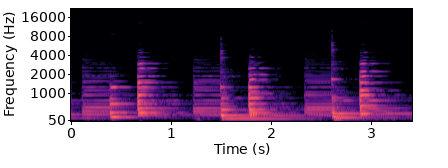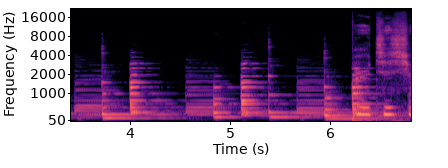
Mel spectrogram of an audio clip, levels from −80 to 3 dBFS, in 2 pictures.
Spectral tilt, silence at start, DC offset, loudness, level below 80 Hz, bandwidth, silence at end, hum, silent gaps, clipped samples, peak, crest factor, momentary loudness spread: -4.5 dB/octave; 0 s; under 0.1%; -26 LUFS; -54 dBFS; 20 kHz; 0 s; none; none; under 0.1%; -6 dBFS; 20 dB; 17 LU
